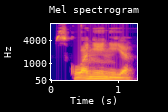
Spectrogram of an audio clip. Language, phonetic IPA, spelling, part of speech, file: Russian, [skɫɐˈnʲenʲɪjə], склонения, noun, Ru-склонения.ogg
- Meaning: inflection of склоне́ние (sklonénije): 1. genitive singular 2. nominative/accusative plural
